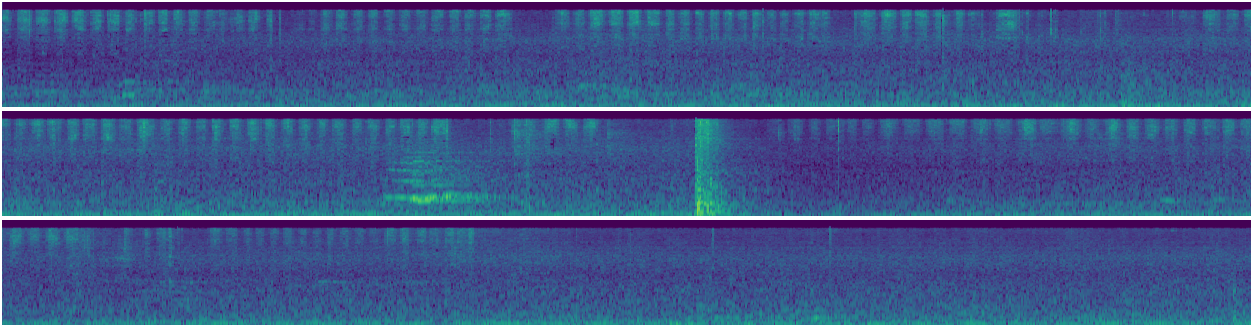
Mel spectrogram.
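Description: Hand work on the small steel parts of a free-wheel hub: a coil spring being worked into its gear ring with a thin screwdriver, faint metal scrapes and handling over a steady low hum. One sharp metallic click about halfway through.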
